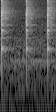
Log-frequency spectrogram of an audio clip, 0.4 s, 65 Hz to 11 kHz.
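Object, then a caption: Small metal tin. An Altoids metal mint tin is tapped three times, giving three short, bright metallic clicks with a faint ringing tone near 1.2 kHz that dies away almost at once. The tapping shows that the tin's sound is a physical property of the metal, and it does not change the tin's composition.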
